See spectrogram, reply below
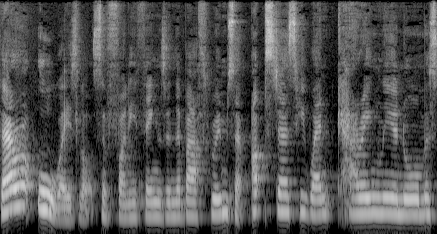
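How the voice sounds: Reading voice that sounds natural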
